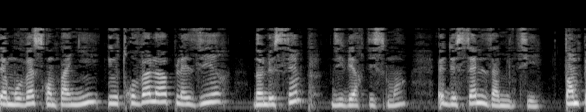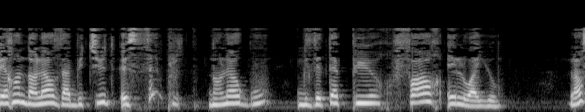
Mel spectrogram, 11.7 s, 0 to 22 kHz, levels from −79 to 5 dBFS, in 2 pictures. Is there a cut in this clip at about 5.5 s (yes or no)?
no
